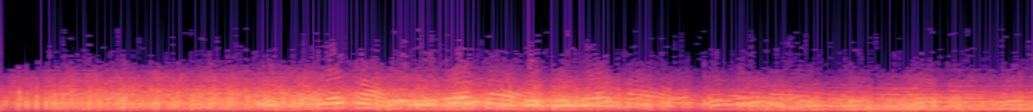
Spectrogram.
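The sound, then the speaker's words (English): A theater audience on opening night clamors on its feet after the curtain falls, a sustained hubbub of voices and cheering with band music playing underneath. “The curtain has fallen in the Hyperion Theater. The exit march is playing, but the audience will not leave. On their feet, crowded in the aisles, New York's first nighters are clamoring for the author”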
